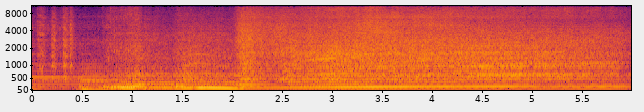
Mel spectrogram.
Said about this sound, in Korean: 난 마크를 만나기 위해 전속력으로 차를 몰고 갔다.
